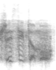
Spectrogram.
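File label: Serbian player killed enemy mood low; speech; War Thunder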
